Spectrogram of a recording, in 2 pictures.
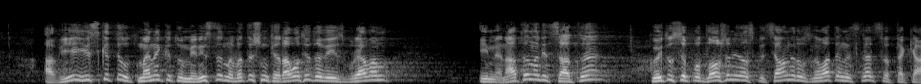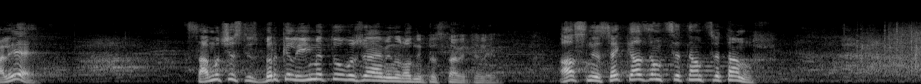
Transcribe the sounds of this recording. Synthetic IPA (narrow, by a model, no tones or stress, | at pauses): ɐ̰viɛiskət̪ɛot̪mɛnɛkɐt̪ɔminist̪əɾnɐvɤt̪ɾɛʃnit̪ɛɾabot̪id̪ɐviːzbɾojavəm | imɛnat̪ənɐlit̪sat̪əkoit̪ʊsəpod̪lˠɔʒɛlinɐspɛt̪sialˠniɾɐzvnɐvat̪ɛlˠnisɾɛt̪st̪vɐt̪ɐka̰liɛ | samot͡ʃɛst̪ɛizbɤɾkəliimɛt̪oːvɐʒaɛminɐɾɔd̪nipɾɛt̪st̪avit̪ɛ̰lḭ | asnɛsɛkazvəmt̪svɛt̪ant̪svɛt̪ano̰f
